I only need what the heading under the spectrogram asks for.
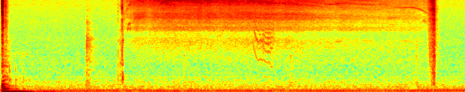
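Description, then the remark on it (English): Someone draws on a vape: a steady, airy hiss lasting about four seconds, opening and closing with soft clicks, with no talking. “Until the next one, hit your little vapes one last time. I'll hit mine, and cheers.”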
